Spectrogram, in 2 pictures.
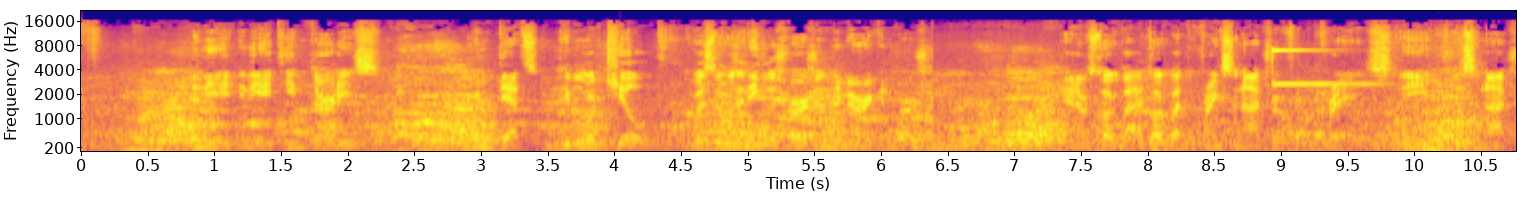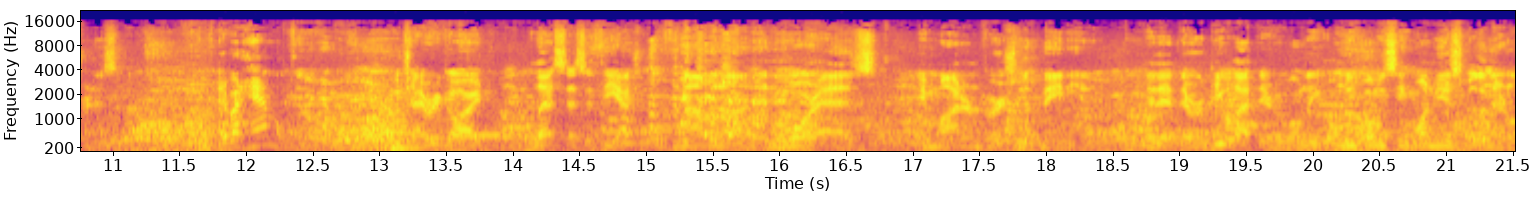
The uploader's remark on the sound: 3 Rivers ComicCon Interviews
